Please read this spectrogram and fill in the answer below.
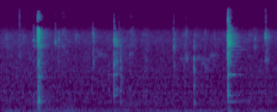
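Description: A metal spoon clinking against a stainless steel curry bowl and plates: two sharp clinks about three seconds apart, the second ringing briefly, with a few lighter taps between.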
